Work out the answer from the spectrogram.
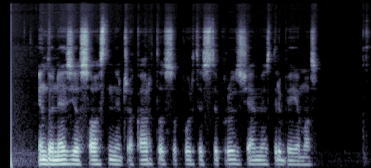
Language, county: Lithuanian, Vilnius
